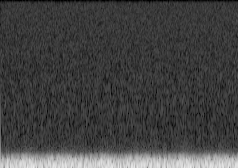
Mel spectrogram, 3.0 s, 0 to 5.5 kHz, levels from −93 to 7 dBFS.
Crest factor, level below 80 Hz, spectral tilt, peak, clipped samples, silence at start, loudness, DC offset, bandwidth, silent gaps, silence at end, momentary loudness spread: 8 dB; -10 dBFS; -10.5 dB/octave; -2 dBFS; under 0.1%; 0 s; -14 LUFS; under 0.1%; 0.3 kHz; none; 0 s; 1 LU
